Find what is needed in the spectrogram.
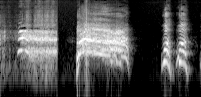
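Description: A person screaming: two long, loud held screams, the second falling in pitch at its end, then two short yelps near the end.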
